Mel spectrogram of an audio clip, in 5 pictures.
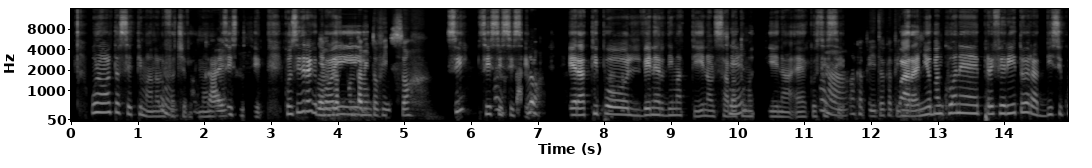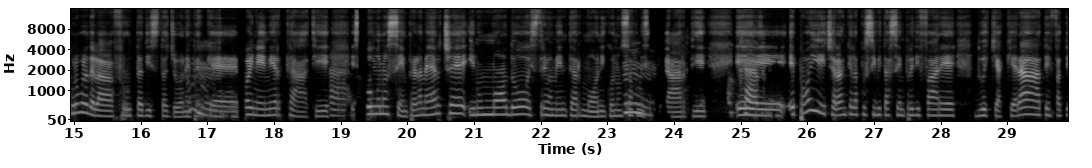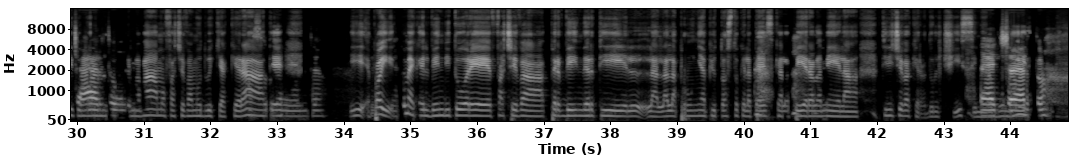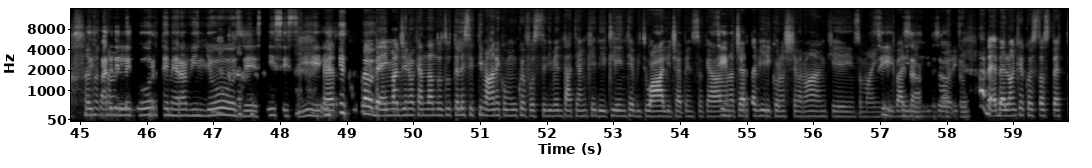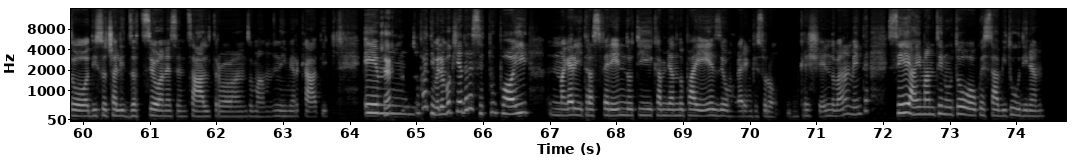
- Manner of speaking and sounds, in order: exhale; "Guarda" said as "guara"; chuckle; chuckle; laughing while speaking: "assolutamen"; chuckle; "Certo" said as "erto"; chuckle; "cioè" said as "ceh"; "Vabbè" said as "abè"
- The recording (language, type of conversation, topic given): Italian, podcast, Com’è stata la tua esperienza con i mercati locali?
- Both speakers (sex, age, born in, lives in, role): female, 20-24, Italy, Italy, host; female, 45-49, Italy, Italy, guest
